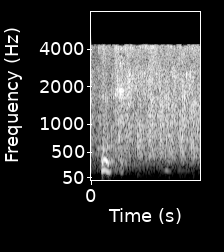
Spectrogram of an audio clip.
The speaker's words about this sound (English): Now clap for yourselves.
